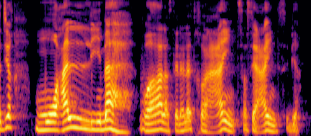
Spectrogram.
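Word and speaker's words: ع: Allez 93 c'est la ain cette lettre là c'est la lettre ain elle est pas facile à prononcer comme ça. Voyez comment j'ai fait ? Hop, je monte, je recule, je redescends.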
